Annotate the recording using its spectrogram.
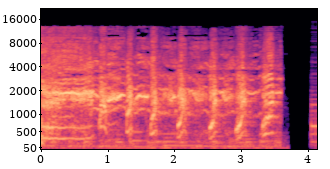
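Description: A person laughing in a run of short bursts that stops abruptly near the end.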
